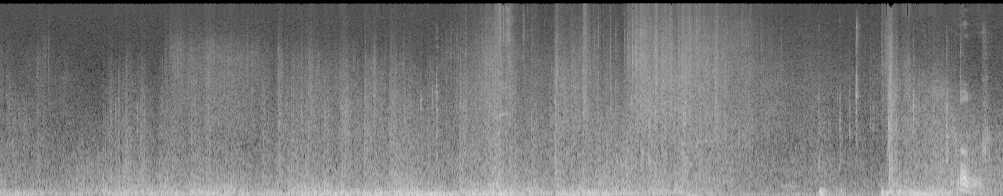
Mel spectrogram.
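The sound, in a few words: ship cannons firing in Naval Action video game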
